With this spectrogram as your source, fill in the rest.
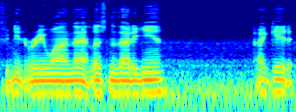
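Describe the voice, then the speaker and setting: A man with a very deep, low voice talks at a very fast pace, with audible room echo. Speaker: hunting video host. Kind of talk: hunting vlog narration. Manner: monotone.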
